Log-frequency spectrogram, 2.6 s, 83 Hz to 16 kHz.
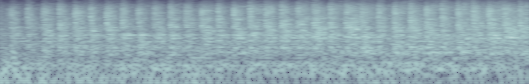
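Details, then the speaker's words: High-mileage (about 323,000) Chevy Silverado 2500HD, gas 6.0 LS, automatic, check engine light on: rapid harsh metallic machine-gun banging over running engine; flex plate suspected, not confirmed. "that sounds horrible let's get this thing in the shop figure out what's going on with this thing so my guess is that this needs a flywheel flex plate not a flywheel it's a flex plate"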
